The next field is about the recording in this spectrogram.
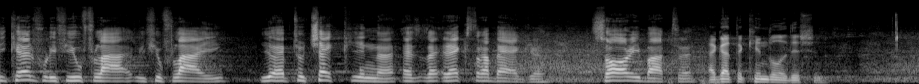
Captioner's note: audience laughs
